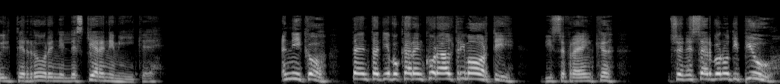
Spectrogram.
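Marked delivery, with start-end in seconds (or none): 2.9-5.2 loud, high battle command; urgent order. A narrator's reading. Frank asking Nico to summon more dead, urgent shout. 6.7-7.7 higher, raised battle voice; urgent call. A narrator's reading. Frank to Nico, needing reinforcements, urgent raised voice.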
